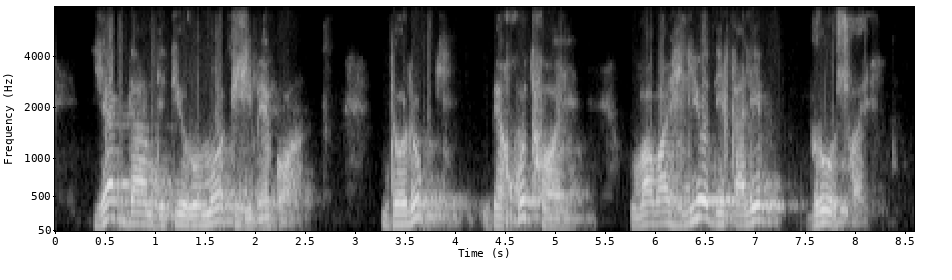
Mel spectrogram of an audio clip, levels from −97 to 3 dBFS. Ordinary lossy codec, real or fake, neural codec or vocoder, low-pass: Opus, 16 kbps; real; none; 7.2 kHz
